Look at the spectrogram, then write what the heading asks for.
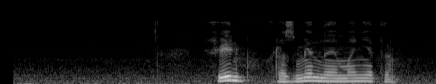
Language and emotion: Russian, neutral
